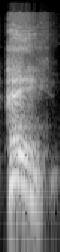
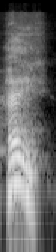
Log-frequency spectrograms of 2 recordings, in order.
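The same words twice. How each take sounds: First: It is said loudly. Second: It is said a little louder.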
